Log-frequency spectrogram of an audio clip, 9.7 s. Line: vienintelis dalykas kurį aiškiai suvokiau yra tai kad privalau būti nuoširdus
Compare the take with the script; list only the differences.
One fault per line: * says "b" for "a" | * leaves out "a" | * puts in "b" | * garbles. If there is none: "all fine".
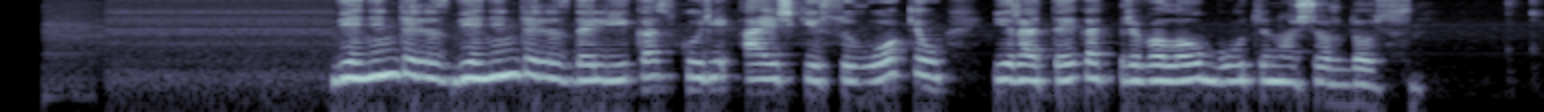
* puts in "vienintelis"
